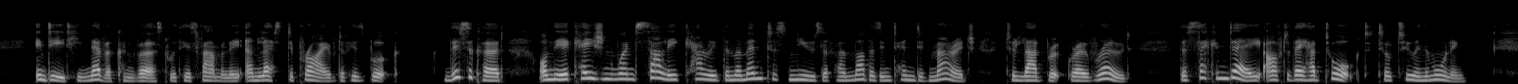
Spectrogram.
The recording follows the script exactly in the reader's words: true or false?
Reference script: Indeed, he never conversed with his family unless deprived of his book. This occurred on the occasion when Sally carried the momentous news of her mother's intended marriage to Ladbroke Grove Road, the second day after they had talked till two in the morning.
true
